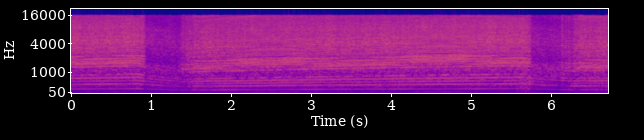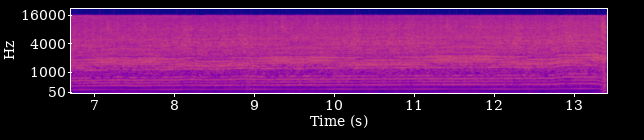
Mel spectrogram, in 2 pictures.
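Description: A car engine roars at high revs, dropping in pitch at each gear change.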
